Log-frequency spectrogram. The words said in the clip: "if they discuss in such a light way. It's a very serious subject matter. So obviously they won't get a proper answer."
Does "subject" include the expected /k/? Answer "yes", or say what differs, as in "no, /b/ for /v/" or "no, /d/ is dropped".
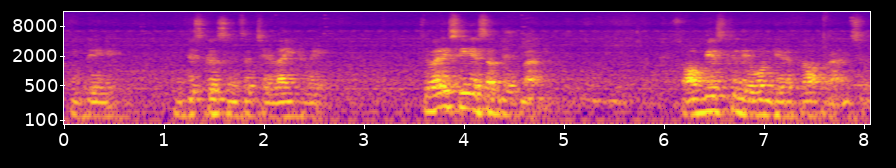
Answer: no, /k/ is dropped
